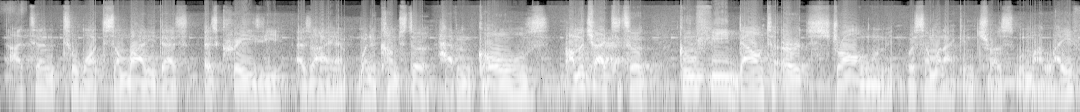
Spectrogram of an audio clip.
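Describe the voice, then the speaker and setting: A man's voice: sits low, steady tone, measured pace, vocal fry, few pauses, rough recording. Jamaican-born guy in his 30s on a dating show, goofy and chatty, music in the back. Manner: playful, jokey, puts on voices when telling stories. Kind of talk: interview and casual date chat.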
